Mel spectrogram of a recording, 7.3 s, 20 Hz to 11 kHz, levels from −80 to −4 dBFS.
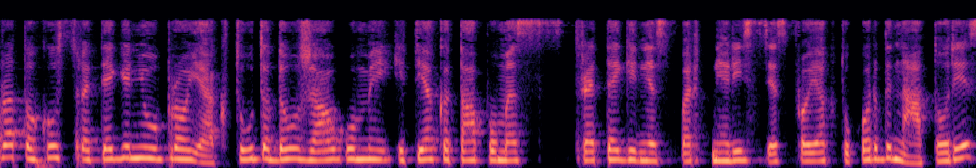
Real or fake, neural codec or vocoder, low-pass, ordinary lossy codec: fake; codec, 16 kHz, 0.9 kbps, LongCat-Audio-Codec; 7.2 kHz; MP3, 48 kbps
